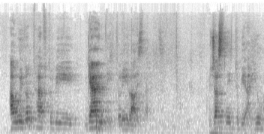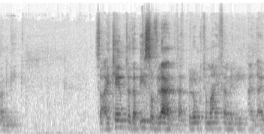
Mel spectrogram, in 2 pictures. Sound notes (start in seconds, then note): none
